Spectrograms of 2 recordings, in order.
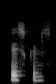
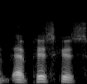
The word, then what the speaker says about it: Pisces: Now, I went to the 12 created hierarchies and I saw that Cancer and Pisces, am I saying it right? Pisces? Yeah, you can say it that way, Pisces or Pisces or Pisces, you know, different Oh, ways of Pisces, saying it.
